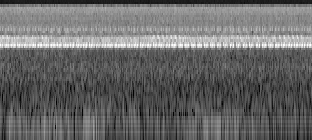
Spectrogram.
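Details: Grass insects chirping through a quiet countryside summer night, heard as a single steady high-pitched trill that never breaks, with only a low murmur of distant background noise beneath it.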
